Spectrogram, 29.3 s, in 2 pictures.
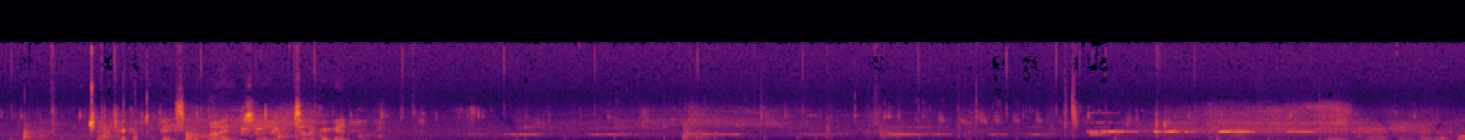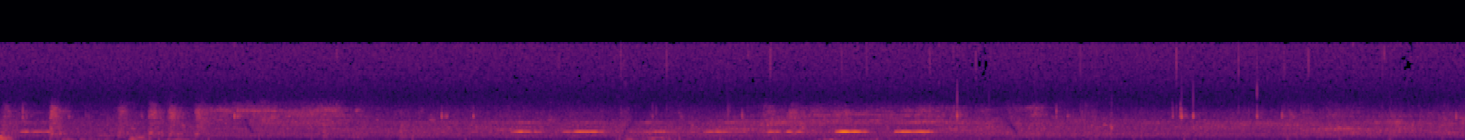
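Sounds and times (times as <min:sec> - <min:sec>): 
low rumbling engine drone: 0:00.0 - 0:29.3
speech: 0:00.2 - 0:04.0, 0:15.9 - 0:16.9
heavy equipment reversing beeps: 0:04.6 - 0:13.6, 0:14.2 - 0:15.4, 0:19.7 - 0:24.2.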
